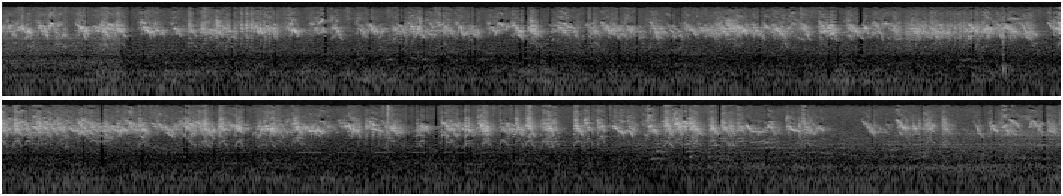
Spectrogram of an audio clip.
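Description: Garden songbirds chirping and twittering continuously, many short high calls overlapping.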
